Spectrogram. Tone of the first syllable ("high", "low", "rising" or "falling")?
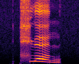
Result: falling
